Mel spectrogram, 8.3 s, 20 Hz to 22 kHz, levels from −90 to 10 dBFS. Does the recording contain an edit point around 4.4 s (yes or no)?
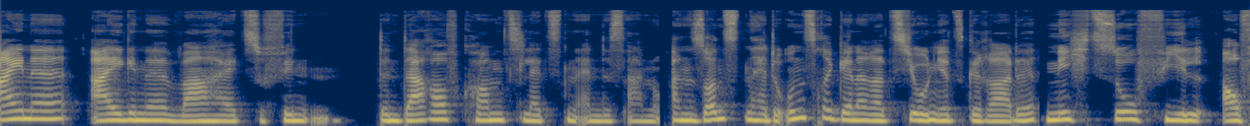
yes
